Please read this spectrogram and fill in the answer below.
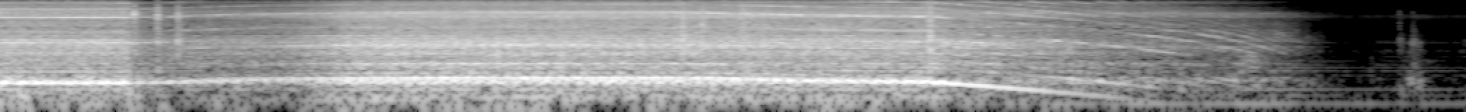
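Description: Electric hand mixer running with its beaters whisking eggs and sugar in a plastic bowl. It keeps a steady motor whine that dips briefly under a second in, then is switched off and winds down over about two seconds with falling pitch. A few faint clicks follow.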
